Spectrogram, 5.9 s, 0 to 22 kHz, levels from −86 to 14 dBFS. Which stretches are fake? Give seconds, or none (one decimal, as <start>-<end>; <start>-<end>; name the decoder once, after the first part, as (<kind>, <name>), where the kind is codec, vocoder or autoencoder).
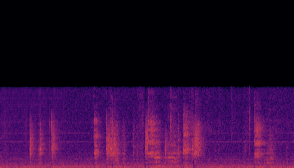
0.0-1.3 (vocoder, Vocos)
